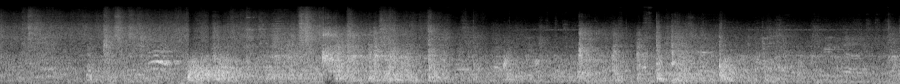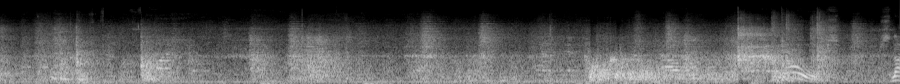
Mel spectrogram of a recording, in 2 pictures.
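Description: Candlepin bowling alley din: balls rolling on the lanes and pins knocking down, with several sharp knocks over a steady rumble, and people talking in the background.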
